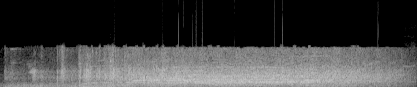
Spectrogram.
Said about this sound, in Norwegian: Applausen runget i FNs hovedforsamling da det ble klart at et solid flertall oppgraderte palestinernes status i FN til observatørstat uten stemmerett.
